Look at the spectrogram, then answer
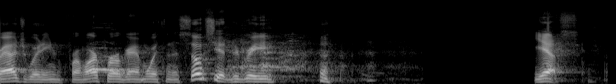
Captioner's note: man hoots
